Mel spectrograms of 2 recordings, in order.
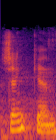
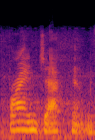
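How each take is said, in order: First: The name is said as Jenkins. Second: The name is said as Jackins. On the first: The speaker calls it wrong. "I said that wrong" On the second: The speaker calls it right. "It's Brian Jackins"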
